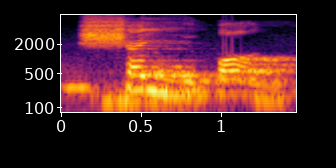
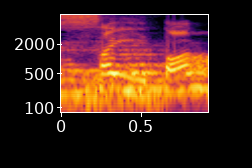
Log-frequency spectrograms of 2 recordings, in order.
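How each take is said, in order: First: The word begins with an 'sh' sound. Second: The word begins with a plain 's' sound. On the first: The speaker calls it right. "tapi syaiton, ya. Pakai sya" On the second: The speaker calls it wrong. "bukan syaiton"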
